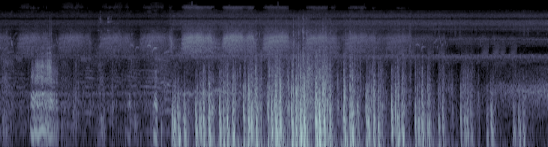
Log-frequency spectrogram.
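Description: A stallion in the Red Dead Redemption video game, its hooves clip-clopping in a steady rhythm that grows louder midway, with a short whinny near the start, close by.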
